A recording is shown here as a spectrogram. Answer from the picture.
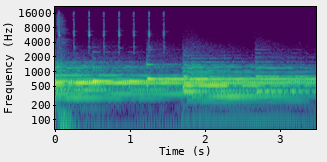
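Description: A clock ticks steadily, about eight quick, evenly spaced ticks, over a sustained droning musical chord; the ticking stops halfway through while the music carries on.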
